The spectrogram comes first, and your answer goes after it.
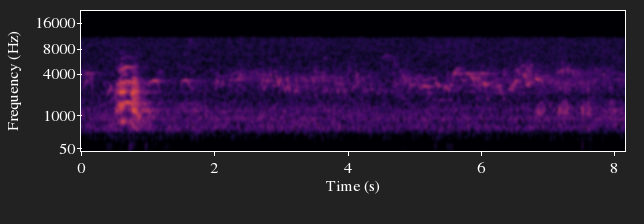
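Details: A roe deer barks once, a single harsh, broadband burst, observed on 25 May 2022 in Haute-Loire and seemingly affected by eating too many buds; faint bird calls continue in the background.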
